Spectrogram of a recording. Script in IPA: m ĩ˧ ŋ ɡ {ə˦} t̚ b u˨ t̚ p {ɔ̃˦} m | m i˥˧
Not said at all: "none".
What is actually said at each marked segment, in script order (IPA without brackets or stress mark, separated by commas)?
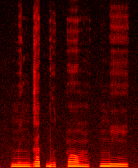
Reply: a˦, ɔ̃˥˧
